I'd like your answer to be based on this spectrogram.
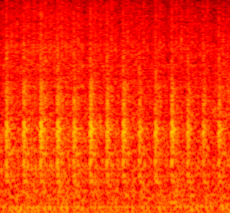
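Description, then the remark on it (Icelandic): A tractor with a mower, heard outside and being brought in to be put away now that the year's mowing and haymaking are finished, chugs in a steady, quick rhythm of even pulses, a low mechanical rumble running throughout at a fairly soft level, with no one speaking. “Þetta er hérna uh, eh, dráftæfin með sláttuvélina og nú búið þó sláttuvélina og að fara að setja hann inn því heiskap er slættið lokið þetta árið”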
